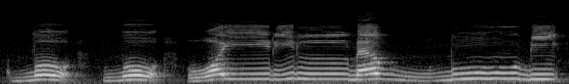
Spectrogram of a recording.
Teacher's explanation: Tepi lidah bahagian pangkal bahagian belakang, tempelkan ke gigi geraham atas, baik kiri maupun kanan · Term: huruf do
